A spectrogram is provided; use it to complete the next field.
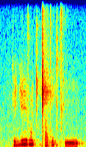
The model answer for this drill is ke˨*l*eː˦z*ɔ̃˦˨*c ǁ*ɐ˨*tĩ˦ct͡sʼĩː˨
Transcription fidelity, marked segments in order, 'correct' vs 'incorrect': incorrect, correct, incorrect

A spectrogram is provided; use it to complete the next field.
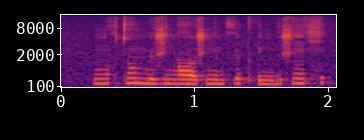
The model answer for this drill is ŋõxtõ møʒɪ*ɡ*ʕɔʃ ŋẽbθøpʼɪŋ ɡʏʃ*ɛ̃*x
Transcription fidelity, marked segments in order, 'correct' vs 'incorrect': incorrect, incorrect

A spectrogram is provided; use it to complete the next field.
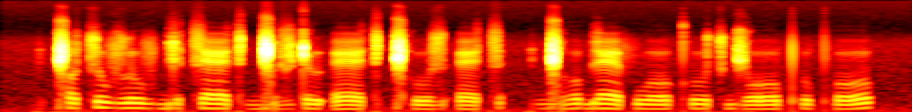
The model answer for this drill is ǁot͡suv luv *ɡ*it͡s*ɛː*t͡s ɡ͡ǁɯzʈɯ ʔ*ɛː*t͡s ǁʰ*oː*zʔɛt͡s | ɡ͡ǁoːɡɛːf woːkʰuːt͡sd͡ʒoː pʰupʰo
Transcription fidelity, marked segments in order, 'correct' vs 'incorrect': correct, correct, correct, incorrect

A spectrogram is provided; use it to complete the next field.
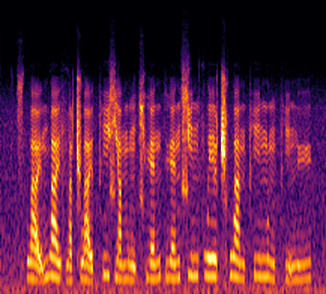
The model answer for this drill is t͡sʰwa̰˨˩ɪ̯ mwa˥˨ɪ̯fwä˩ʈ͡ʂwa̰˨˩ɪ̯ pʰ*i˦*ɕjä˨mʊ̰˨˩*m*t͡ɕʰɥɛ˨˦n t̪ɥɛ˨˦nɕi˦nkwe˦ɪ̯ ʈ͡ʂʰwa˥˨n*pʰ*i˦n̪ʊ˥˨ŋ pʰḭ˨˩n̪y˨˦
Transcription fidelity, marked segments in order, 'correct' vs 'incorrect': correct, incorrect, correct

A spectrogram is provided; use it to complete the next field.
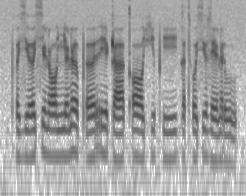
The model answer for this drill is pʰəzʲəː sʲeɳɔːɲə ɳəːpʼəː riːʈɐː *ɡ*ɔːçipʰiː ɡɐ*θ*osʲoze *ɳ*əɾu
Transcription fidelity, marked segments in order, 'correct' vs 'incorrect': incorrect, incorrect, correct

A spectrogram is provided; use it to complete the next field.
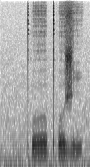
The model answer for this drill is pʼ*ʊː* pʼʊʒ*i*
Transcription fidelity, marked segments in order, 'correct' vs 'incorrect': correct, correct

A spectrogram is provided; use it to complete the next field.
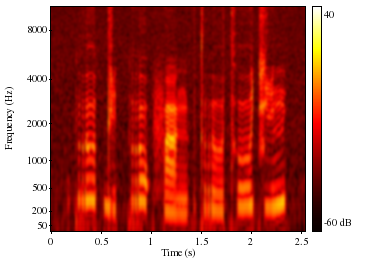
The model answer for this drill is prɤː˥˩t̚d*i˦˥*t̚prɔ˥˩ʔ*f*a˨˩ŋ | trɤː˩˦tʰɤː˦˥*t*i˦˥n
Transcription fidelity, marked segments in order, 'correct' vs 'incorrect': incorrect, correct, incorrect

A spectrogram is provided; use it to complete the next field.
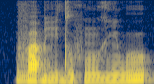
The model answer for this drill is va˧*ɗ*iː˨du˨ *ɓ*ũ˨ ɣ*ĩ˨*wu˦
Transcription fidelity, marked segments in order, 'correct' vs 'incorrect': incorrect, incorrect, correct

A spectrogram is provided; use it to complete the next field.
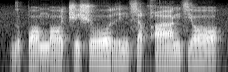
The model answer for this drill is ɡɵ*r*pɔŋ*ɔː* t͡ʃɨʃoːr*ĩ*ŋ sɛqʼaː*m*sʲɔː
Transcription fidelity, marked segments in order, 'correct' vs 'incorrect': incorrect, correct, incorrect, incorrect

